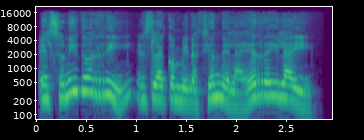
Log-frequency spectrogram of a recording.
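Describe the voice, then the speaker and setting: A woman giving a scripted language lesson, explaining pronunciation clearly and calmly. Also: medium pitch, moderate pace, no echo, clean studio sound. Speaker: language teacher.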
